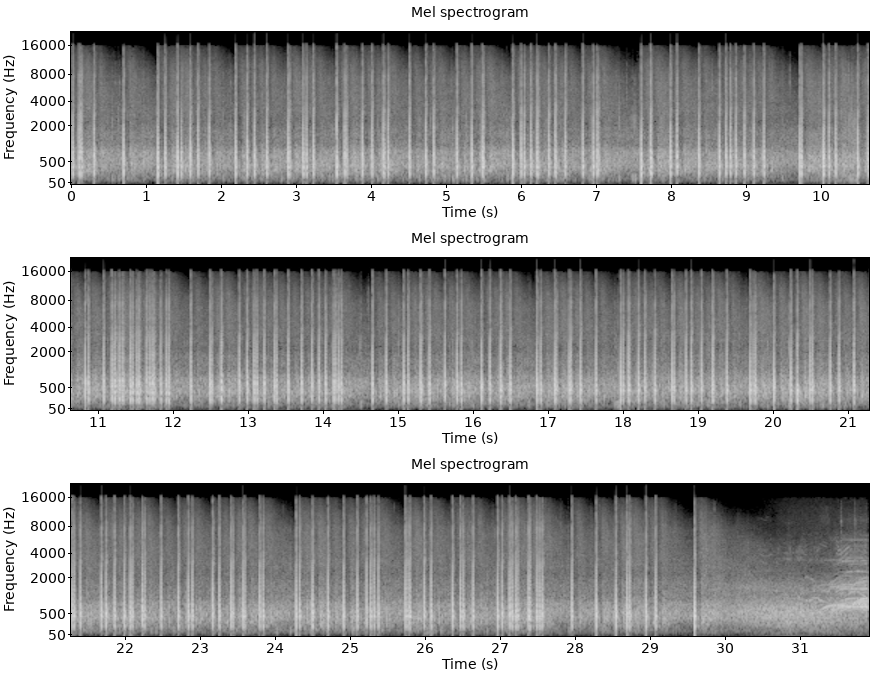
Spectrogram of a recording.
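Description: Aerial fireworks display in a rapid, unbroken barrage: many sharp bangs a second from bursting shells, which stops abruptly near the end.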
